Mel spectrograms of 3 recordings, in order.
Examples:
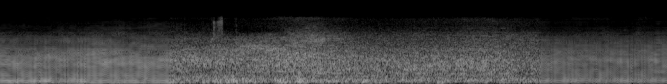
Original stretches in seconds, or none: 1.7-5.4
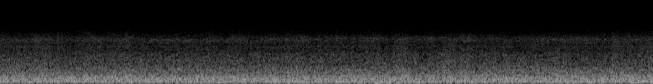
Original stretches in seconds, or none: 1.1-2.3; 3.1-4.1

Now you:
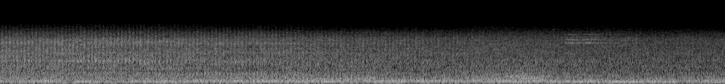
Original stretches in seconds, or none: 0.7-1.6

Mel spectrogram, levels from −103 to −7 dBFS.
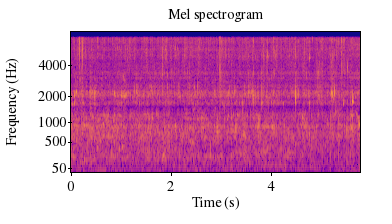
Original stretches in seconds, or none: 0.0-1.1; 2.3-3.4; 5.3-5.8

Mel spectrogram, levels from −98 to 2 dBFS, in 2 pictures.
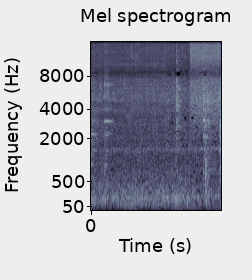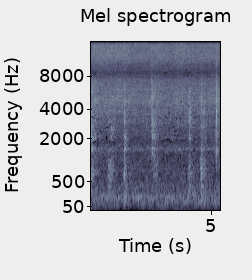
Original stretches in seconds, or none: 1.5-3.1; 4.0-4.7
